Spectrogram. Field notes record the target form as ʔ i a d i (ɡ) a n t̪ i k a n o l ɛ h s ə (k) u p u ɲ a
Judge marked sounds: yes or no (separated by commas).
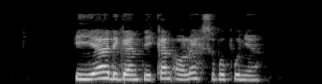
yes, no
